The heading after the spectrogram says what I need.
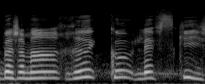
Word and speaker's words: Benjamin Revcolevschi: Très bien, merci beaucoup Benjamin Rekolewski. J'espère que je le prononce correctement. Parfaitement, merci d'avoir été à vous.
